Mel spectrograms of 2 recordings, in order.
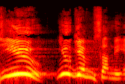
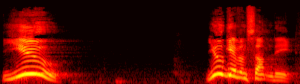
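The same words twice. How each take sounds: First: "You" punched high and loud, then the rest driven hard; a sharp, commanding stress on "You"; emphatic you. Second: "You" lifted and stressed, then a quicker run through the rest; a lighter stress on "You" as a quick reminder; emphatic you, again. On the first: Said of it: "the "you" is emphatic". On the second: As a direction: lean on "You" and move on fast. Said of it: "That's why I read it that way". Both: Shown as a demonstration.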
